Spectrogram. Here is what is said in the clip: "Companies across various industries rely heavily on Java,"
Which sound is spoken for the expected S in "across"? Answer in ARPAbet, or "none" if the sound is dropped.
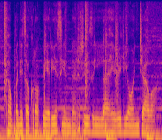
none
